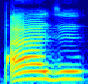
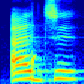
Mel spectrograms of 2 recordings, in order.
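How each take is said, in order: First: The j is loose, sounding close to a y. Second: The j has air escaping, a hissy sound. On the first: "जीम से कम मगर या से ज़्यादा मिलती है" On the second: "हवा निकलती महसूस होती है, जो कि गलत है"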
